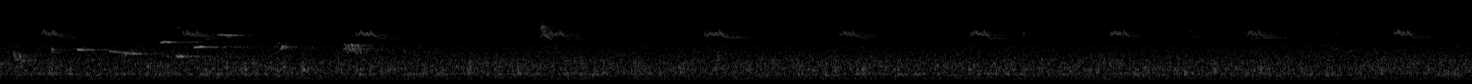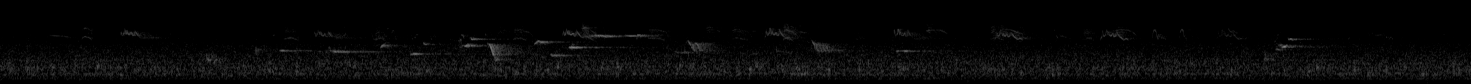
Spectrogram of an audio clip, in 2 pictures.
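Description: Birds singing over a steady hiss. One repeats a short high chirp about every second and a half, while others give groups of whistled, mostly falling notes near the start and again past the middle.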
